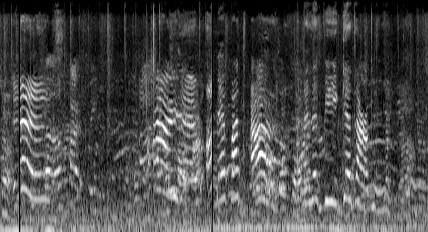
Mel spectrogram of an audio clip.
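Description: Young children talking in high voices, their pitch rising and falling.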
